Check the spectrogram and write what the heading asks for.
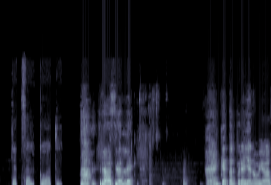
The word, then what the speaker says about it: Quetzalcóatl: el maestro cómo se llama lequia como se pronuncia Quetzalcóatl gracias no me iba a salir y entonces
